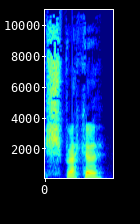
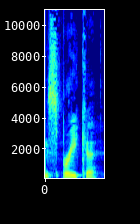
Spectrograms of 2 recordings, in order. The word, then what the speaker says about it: Spreaker: How do you pronounce it? Sprecher? – I've just been saying Spreaker.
